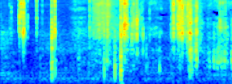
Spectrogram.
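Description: Handling noise from a handheld camera being swung around: a run of sharp clicks, knocks and rustling, loudest about a second in and again near the end.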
